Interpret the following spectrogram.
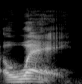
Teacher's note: we have an unstressed syllable at the beginning and we have a stressed because we put more stress on the end of that word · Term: I am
